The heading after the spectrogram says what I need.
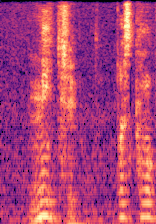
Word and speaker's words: Nietzsche: Por cierto, se pronuncia Nietzsche, no se pronuncia Nietzsche, porque es alemán y se pronuncia la E final, por lo tanto se pronuncia Nietzsche.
